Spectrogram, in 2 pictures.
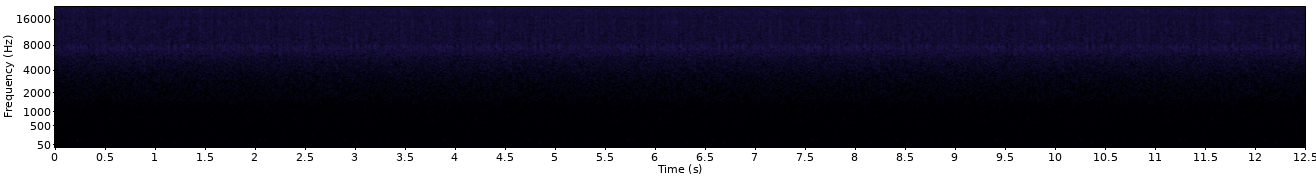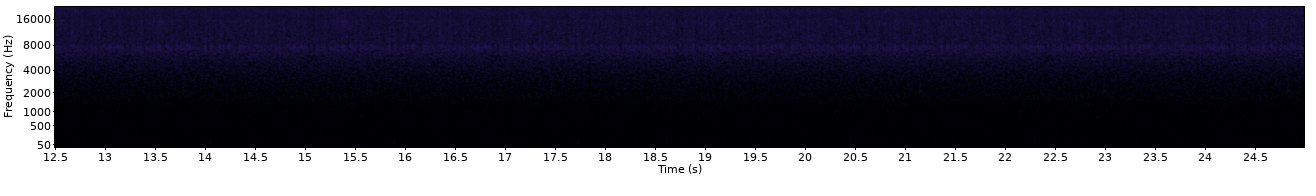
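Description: A clock ticks steadily and quietly.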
